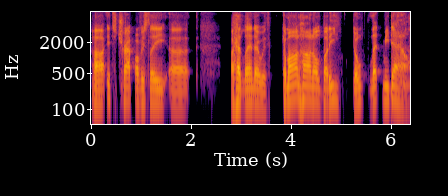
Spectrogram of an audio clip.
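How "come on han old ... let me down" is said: put-on deep, smooth voice. Quoting a favourite movie line: imitating Lando. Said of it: "He sounded like it".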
